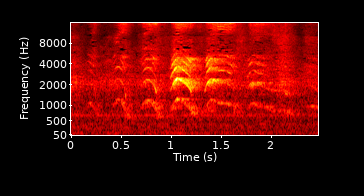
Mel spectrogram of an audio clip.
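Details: Thin, high whimpers and yips from six-week-old Russell Terrier puppies at Blossom Valley Kennel, several arching whines in quick succession with the loudest near the middle, set against a low background hum.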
